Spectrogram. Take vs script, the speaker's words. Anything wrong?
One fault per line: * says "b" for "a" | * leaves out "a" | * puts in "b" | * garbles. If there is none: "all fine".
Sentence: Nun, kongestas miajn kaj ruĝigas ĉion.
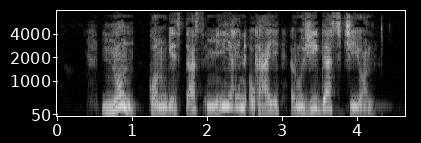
all fine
